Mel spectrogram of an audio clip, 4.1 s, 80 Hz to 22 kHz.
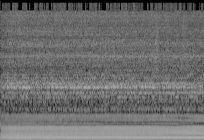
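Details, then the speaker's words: Hailea ACO-318 45 W laser air assist pump sitting on a table: steady even hum with a fine buzzing rattle over a constant drone; the pump vibrates and skates across the surface. "not really so it is vibrating I can feel it vibrating so I'm now going to try four folds of a microfiber"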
